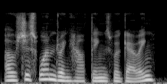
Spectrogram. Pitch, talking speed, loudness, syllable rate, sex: 175 Hz, 285 wpm, -16 LUFS, 7.3 syllables/s, female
